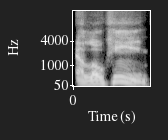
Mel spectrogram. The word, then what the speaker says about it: Elohim: people meaning the judges were called alayam which some people pronounce as Elohim these are the rulers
